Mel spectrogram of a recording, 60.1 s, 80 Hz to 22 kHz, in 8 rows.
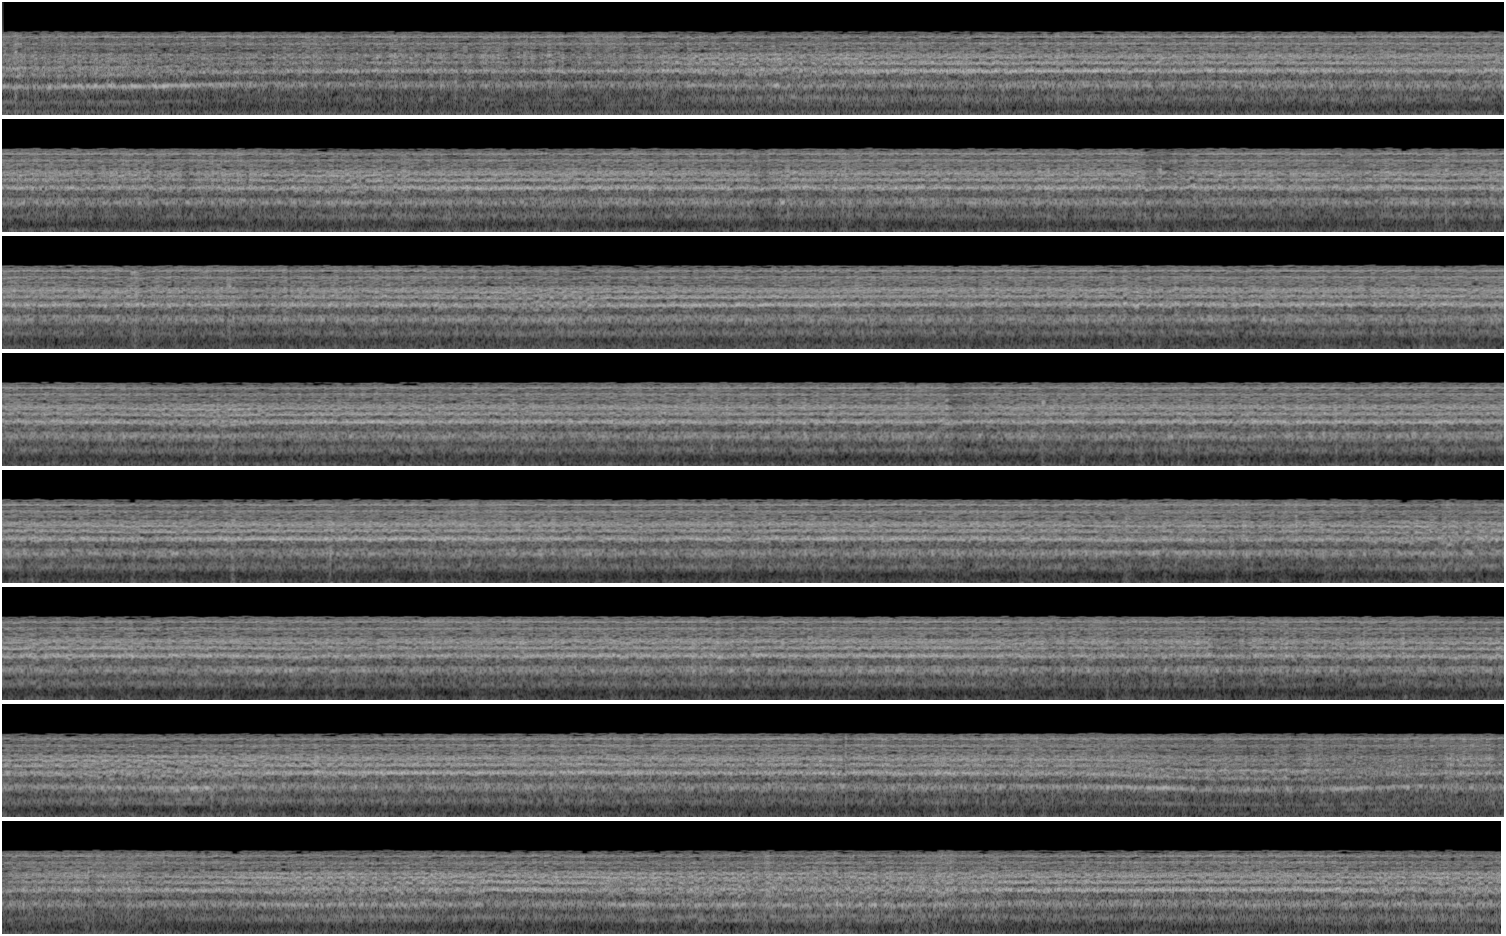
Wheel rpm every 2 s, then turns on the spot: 160, 160, 170, 160, 160, 170, 170, 160, 160, 170, 170, 160, 160, 160, 160, 160, 170, 160, 160, 160, 160, 160, 160, 170, 160, 140, 160, 160, 160, 160.
none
